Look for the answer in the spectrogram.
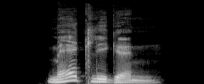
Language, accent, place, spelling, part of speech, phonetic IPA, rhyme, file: German, Germany, Berlin, mäkligen, adjective, [ˈmɛːklɪɡn̩], -ɛːklɪɡn̩, De-mäkligen.ogg
- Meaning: inflection of mäklig: 1. strong genitive masculine/neuter singular 2. weak/mixed genitive/dative all-gender singular 3. strong/weak/mixed accusative masculine singular 4. strong dative plural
